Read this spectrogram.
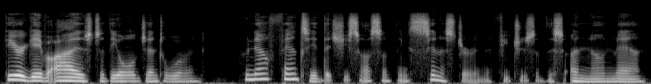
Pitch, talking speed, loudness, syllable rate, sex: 160 Hz, 205 wpm, -19 LUFS, 5.5 syllables/s, female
